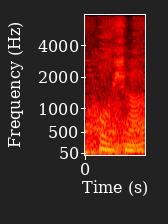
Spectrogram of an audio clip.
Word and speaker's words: Porsche: It's Porsche. Porsche.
